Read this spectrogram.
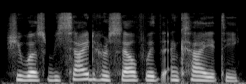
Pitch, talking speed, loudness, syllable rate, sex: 195 Hz, 145 wpm, -17 LUFS, 4.7 syllables/s, female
